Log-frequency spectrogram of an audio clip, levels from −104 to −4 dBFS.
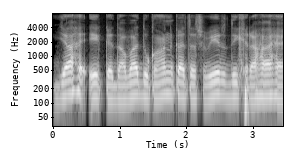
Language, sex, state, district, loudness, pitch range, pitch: Hindi, male, Jharkhand, Ranchi, -18 LUFS, 125-140 Hz, 135 Hz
